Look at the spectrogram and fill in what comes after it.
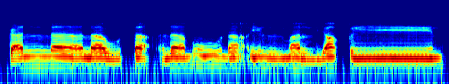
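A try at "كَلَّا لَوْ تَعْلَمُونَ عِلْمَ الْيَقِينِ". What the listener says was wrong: Walaupun ainnya kembali lagi Pak, ainnya tak. Nah, seharusnya apa? Ta. Dia lebih manjang deh Pak. Ta. Kalla law ta'lamuna ilmal yaqin. Nanti terus berlatih Pak ya, pengucapan huruf ain, terus berarti di rumah, terutama misalnya kasroh, ilmal, sehingga tidak menjadi huruf a, ilmal.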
